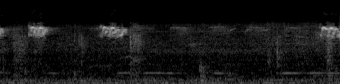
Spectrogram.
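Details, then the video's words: Sparrow calling with three sharp, high chirps spaced about a second apart, separated by near silence and a faint low hum. "sound of sparrow"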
